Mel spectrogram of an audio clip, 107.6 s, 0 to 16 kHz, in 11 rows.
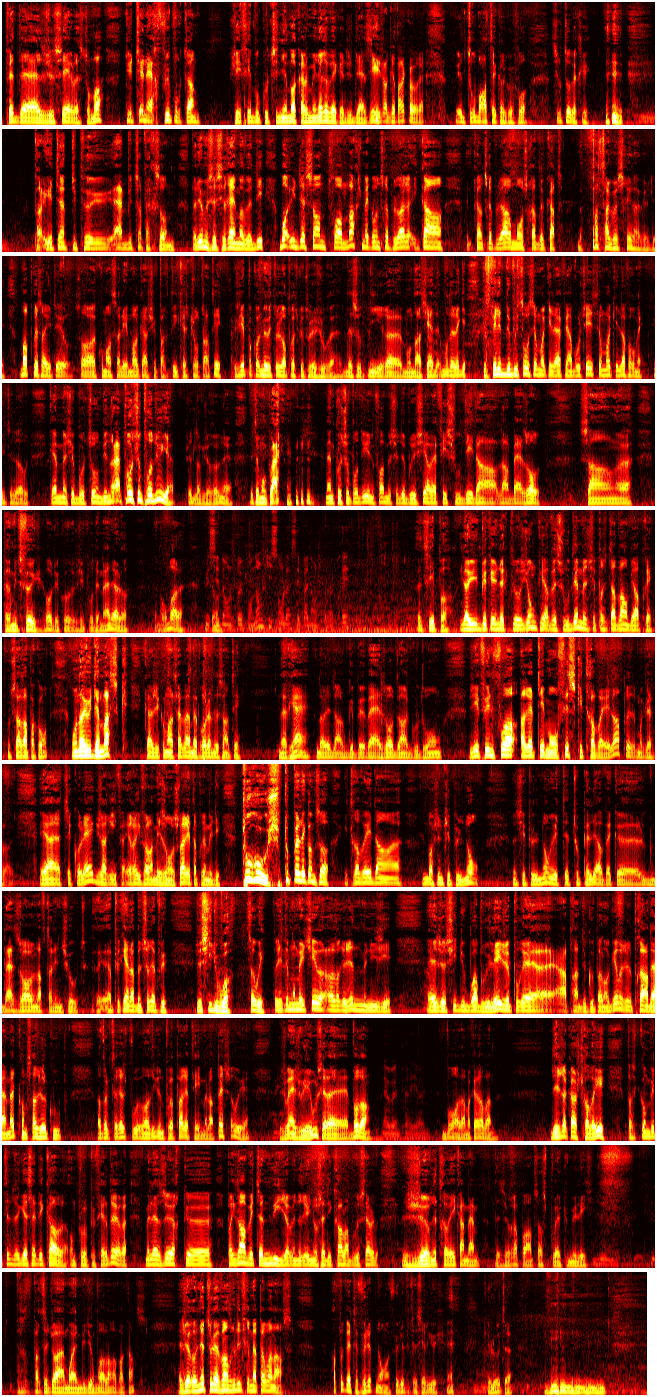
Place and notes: Anderlues, Belgique - The coke plant - Jacques Surin
Jacques Surin
An old worker testimony on the old furnaces of the Anderlues coke plant. We asked the workers to come back to this devastated factory, and they gave us their remembrances about the hard work in this place.
Recorded with Patrice Nizet, Geoffrey Ferroni, Nicau Elias, Carlo Di Calogero, Gilles Durvaux, Cedric De Keyser.
Anderlues, Belgium, 7 March 2009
